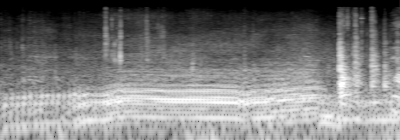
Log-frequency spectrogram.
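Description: A motor vehicle engine running nearby, swelling over about two seconds and then fading, as a vehicle passes or pulls through the car park. Near the end come a few sharp clacks, like folding metal furniture being handled.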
